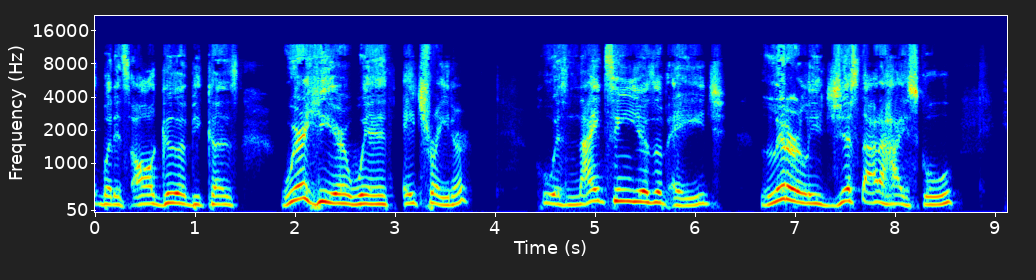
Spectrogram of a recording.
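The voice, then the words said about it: Strained, damaged-sounding voice. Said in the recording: “My voice is destroyed”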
